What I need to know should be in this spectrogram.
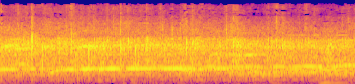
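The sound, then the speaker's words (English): An excited audience cheers and applauds in a steady, loud wash of clapping and crowd noise, with a sustained howl running through it. “People are howling, excited from what they just heard, and what they just saw.”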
